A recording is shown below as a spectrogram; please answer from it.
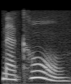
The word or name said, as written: macon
